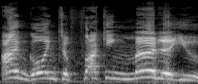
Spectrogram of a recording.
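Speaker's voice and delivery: very loud, high, slow, swooping character voice. Talking about Dragon Ball Z Kai voice actors; doing a Frieza impression. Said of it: "That's my half decent impression".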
